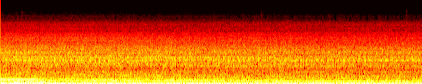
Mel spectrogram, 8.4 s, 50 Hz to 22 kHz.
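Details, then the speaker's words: Mazda Bravo B4000 ute after idle control valve replacement, engine still cold: smooth steady low rumble, idle slightly above 1,000 rpm and settling, no stumble or hunting; normal cold fast idle. "and cuz the Ute still cold we haven't let it warm up or nothing that's why it's not ID at 1,000"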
